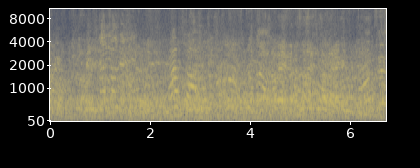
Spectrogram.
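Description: A crowd of men and women chatters loudly outdoors.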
